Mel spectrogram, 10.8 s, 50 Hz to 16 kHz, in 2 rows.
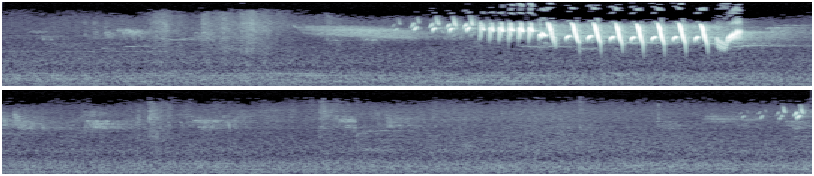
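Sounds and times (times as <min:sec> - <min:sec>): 
common chaffinch Fringilla coelebs singing: 0:00.3 - 0:07.0, 0:09.9 - 0:10.7.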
